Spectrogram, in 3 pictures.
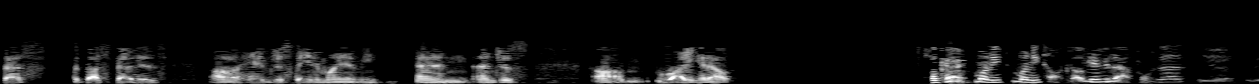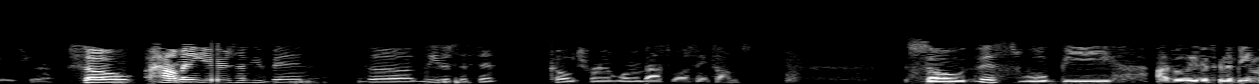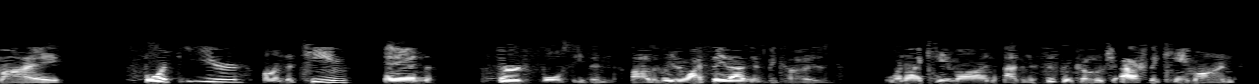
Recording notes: A phone interview.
